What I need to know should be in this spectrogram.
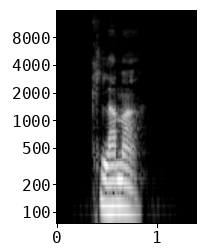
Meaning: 1. comparative degree of klamm 2. inflection of klamm: strong/mixed nominative masculine singular 3. inflection of klamm: strong genitive/dative feminine singular
- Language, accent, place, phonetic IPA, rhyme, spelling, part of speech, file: German, Germany, Berlin, [ˈklamɐ], -amɐ, klammer, adjective / verb, De-klammer.ogg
